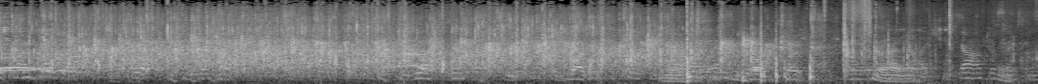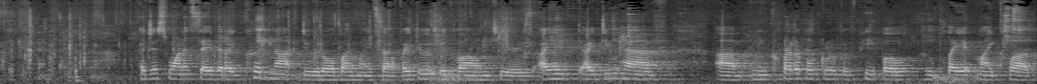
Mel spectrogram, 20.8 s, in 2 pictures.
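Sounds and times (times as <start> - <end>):
audience applause: 0.0 - 9.3
speech: 9.6 - 20.7.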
